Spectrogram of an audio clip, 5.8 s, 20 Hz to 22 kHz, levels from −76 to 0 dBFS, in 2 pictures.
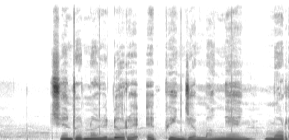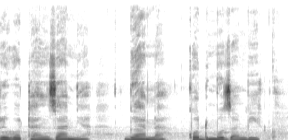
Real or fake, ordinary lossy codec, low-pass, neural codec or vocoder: real; none; none; none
